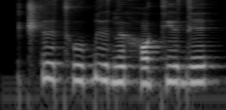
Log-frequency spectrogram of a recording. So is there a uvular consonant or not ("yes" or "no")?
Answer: no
